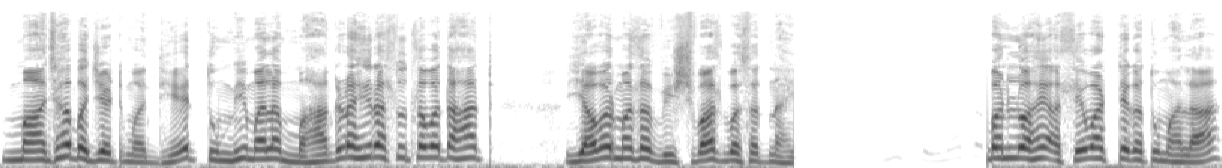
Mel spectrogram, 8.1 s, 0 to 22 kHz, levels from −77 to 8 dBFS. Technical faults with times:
5.29-6.59 24-bit alignment error (too quiet)

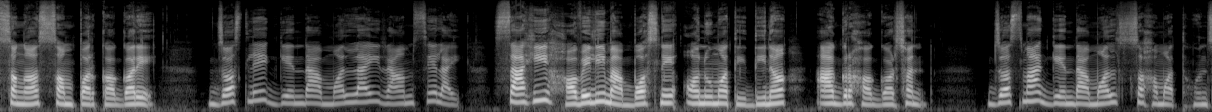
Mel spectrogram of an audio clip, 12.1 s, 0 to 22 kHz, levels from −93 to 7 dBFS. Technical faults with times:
1.67-2.65 zipper noise
4.46-5.34 zipper noise

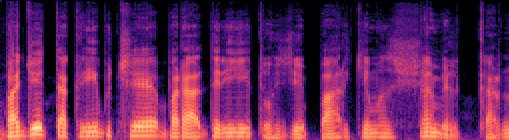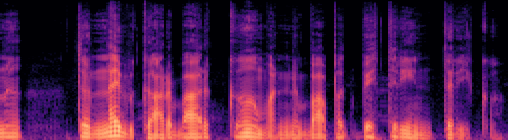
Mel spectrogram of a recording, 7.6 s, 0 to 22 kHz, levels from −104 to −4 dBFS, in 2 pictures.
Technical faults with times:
0.00-7.63 overlap-add ripple

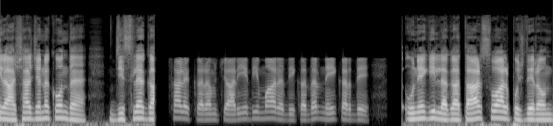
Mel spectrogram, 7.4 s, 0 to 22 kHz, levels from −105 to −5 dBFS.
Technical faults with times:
2.06-5.36 input switched to a poorer device

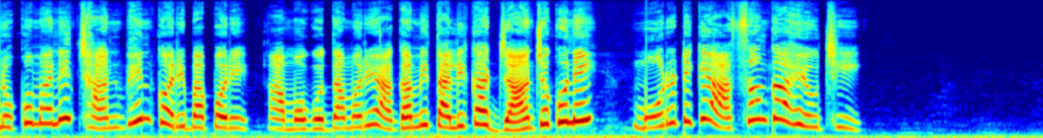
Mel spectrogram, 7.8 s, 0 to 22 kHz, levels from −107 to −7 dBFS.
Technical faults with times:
3.01-4.85 sudden gain jump

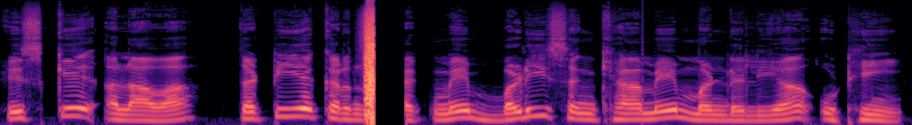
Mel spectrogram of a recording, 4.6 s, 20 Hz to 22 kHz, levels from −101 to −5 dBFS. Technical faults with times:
1.77-2.03 wireless microphone squelch dropout
3.21 block of digital silence

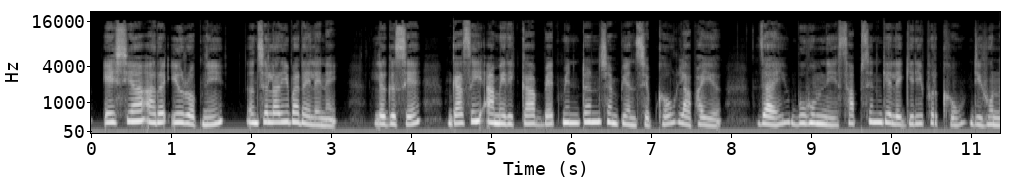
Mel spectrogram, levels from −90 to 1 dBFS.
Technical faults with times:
0.00-11.37 mains hum

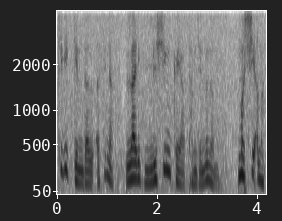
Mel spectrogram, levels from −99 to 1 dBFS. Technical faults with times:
1.26-1.38 comfort noise in place of the background
3.38-3.62 comfort noise in place of the background

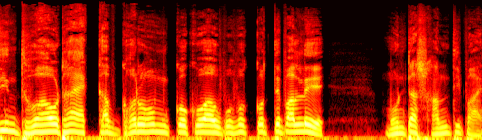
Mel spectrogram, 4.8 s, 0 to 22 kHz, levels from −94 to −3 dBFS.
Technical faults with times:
none

